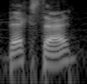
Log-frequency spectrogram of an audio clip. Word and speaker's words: Beckstein: far here today as Luke Beck beckstein trying to put an extra syllable in that young man's name Luke one for four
